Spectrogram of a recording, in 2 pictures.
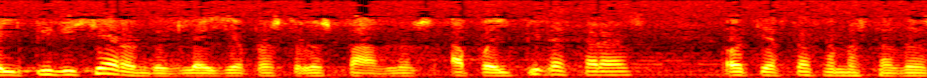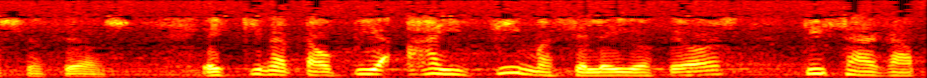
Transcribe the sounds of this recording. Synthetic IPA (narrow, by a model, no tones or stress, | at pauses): elpiðiçe̞ɾo̞nd̪ɐzle̞ʝio̞ɐpo̞st̪o̞lo̞spɐvlo̞sɐ̰po̞e̞lpiðɐxɐɾɐs | o̞t̪iɐft̪ɐθɐmɐst̪ɐðo̞sio̞θe̞o̞s | e̞cinɐt̪ɐo̞piɐʔɐifimɐse̞le̞io̞θe̞o̞s | t̪isɐɣɐp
